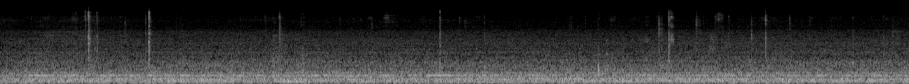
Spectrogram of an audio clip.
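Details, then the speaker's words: 2010 Mini Cooper petrol engine idling after the spark plug change, still misfiring on cylinder 4; the coil pack there is being spark-tested. Dull, slightly ragged hum with no crisp even beat: misfire, possibly from a failed ignition coil. "so we're getting a misfire on cylinder 4 and we just count them 1 2 3 4"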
